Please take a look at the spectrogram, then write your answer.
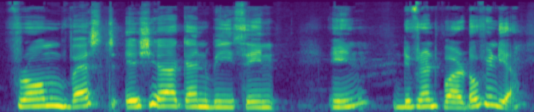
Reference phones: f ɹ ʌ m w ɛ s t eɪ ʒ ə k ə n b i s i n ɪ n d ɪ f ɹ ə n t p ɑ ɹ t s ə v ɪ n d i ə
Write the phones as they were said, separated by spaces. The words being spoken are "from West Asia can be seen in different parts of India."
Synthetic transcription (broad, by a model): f ɹ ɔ m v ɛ s t eɪ ʃ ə k ə n b i s i n ɪ n d ɪ f ɹ ə n t p ɑ ɹ t ə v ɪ n d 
